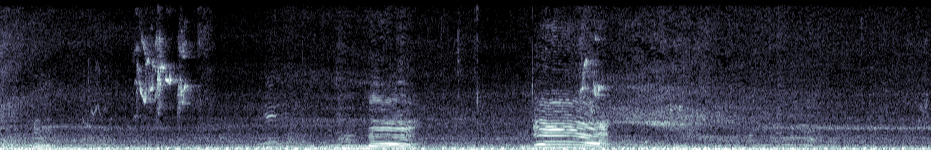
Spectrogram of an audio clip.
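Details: Tame cows on a traditional village farm, roaming near a highway: two loud, drawn-out harmonic moos, the first near the fourth second and a stronger one near the sixth, over steady traffic rumble and passing voices.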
